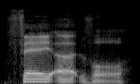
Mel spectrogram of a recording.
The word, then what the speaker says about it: Fayetteville: So she also gave me the definitive pronunciation guide. It's Fayetteville.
